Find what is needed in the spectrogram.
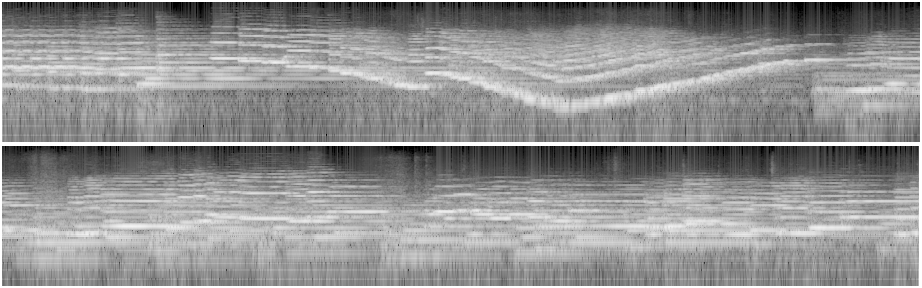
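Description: Clarinet playing with piano accompaniment. About three seconds in, the clarinet plays a fast run that sweeps down to a low note and straight back up. Then it plays a busy passage of quick notes over the piano.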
